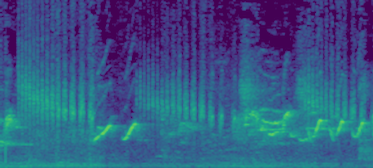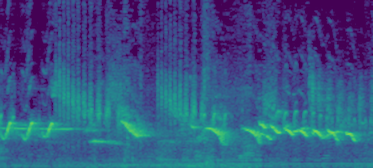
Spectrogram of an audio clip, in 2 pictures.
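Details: Huyt Co bird in competitive fighting song, delivering bursts of quick zigzag whistles and short trills separated by brief pauses.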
